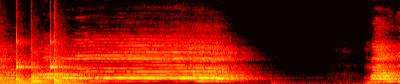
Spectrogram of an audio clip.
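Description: Hand-played djembe and wooden claves strike a few last beats under a held sung note, which fades away about two and a half seconds in. After a brief silence the male singer comes back in strongly near the end.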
